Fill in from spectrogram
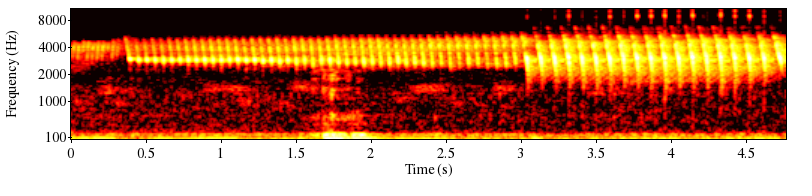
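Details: A canary delivers a long rolling song, played as bait so a male will answer: a steady buzzy trill that jumps to a higher, louder, rapidly pulsing roll for the final seconds, with a faint low thump midway.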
